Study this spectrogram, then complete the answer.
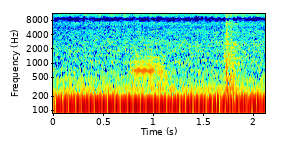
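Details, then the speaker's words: Impala SS LT1 350 V8 after idle air control valve replacement, restarted warmer: low, steady rumble with no hunting or stumbling, idling down; clean settled warm idle, sounds better than before. "Car's a little bit more warm. It sounds like it's idling down, so maybe just because the car ain't been started for a whole week or whatever, so maybe this is actually correct, but I don't know, man. Anyways, it sounds really good, like I said."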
